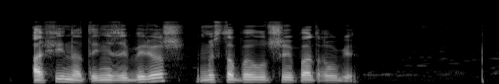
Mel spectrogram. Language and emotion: Russian, neutral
